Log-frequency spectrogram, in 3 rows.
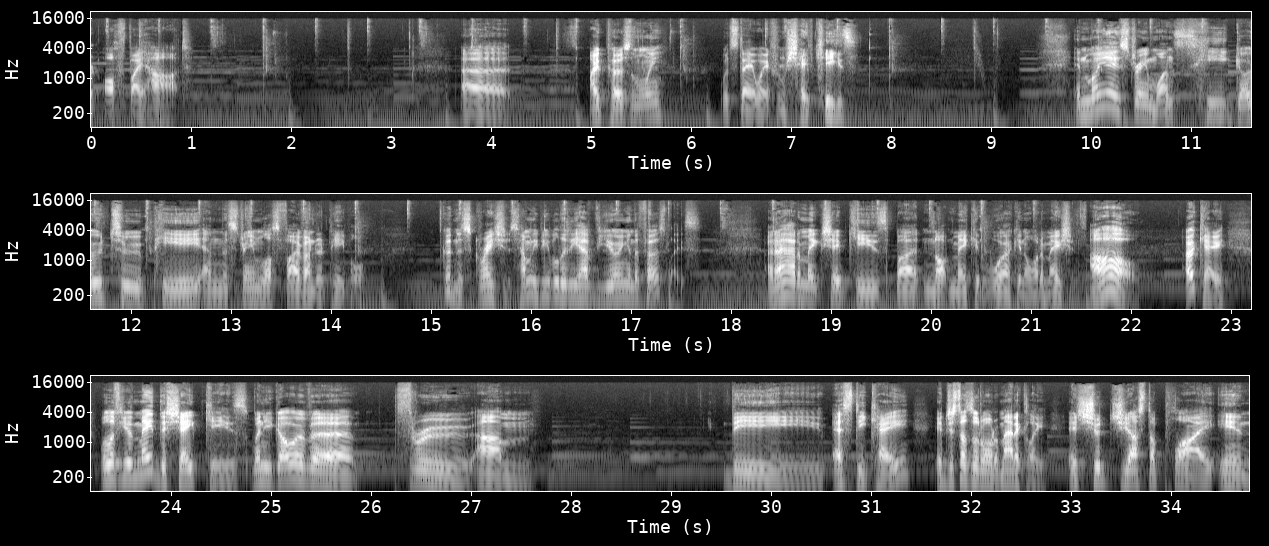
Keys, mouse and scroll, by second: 1.2 click, 1.7 g, 5.7 ctrl+z, 23.3-24.0 scroll down 10, 24.7-34.7 scroll down 7.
